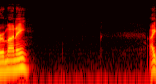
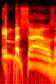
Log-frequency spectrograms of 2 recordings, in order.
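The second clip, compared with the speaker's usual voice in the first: higher, louder outburst; indignant shout; 6 semitones higher, 7 dB louder than usual. Acted. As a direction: shout it out at the crowd. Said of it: "I shouted".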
